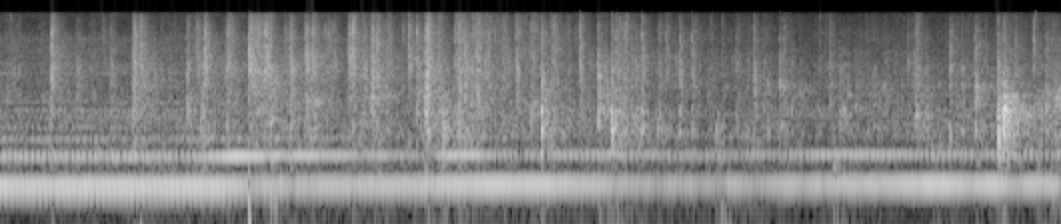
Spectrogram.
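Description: Hydraulic press running with a steady hum while it crushes an X-lite motorcycle helmet. The helmet's shell and visor crack and snap in many irregular sharp clicks as the load builds.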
